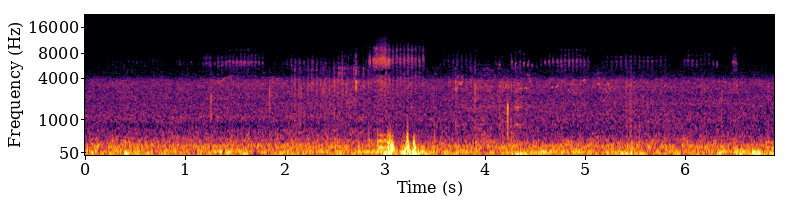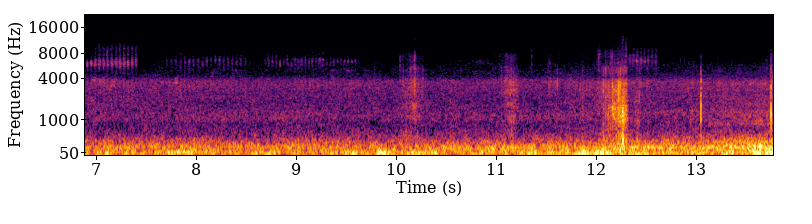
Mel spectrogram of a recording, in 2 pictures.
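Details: Stray cat clinging to legs in warm sunlight filtering through trees, filmed on a GoPro HERO8: steady low rumbling purr throughout, with rustling and handling bumps, plus brief clicks and knocks near the microphone.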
